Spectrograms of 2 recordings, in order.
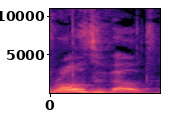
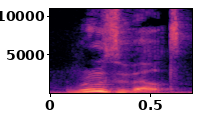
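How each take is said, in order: First: The first vowel is not an 'ooh' sound. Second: The first vowel is an 'ooh' sound. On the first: The speaker calls it right. "the president's name was Roosevelt" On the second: The speaker calls it wrong. "not Roosevelt"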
